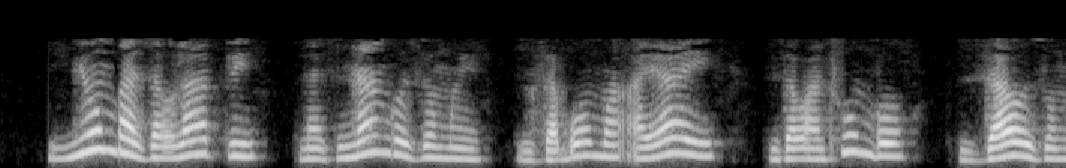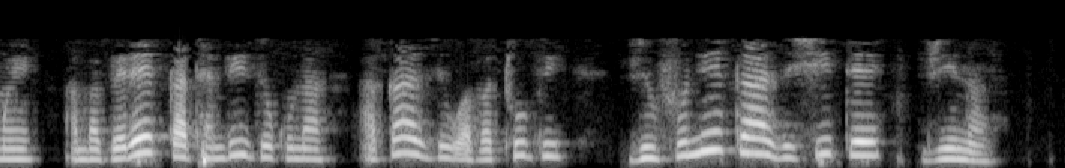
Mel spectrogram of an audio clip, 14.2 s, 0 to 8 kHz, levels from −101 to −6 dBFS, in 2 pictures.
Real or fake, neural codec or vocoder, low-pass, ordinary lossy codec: real; none; 7.2 kHz; AAC, 16 kbps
